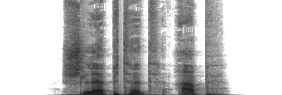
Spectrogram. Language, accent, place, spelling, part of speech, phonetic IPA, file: German, Germany, Berlin, schlepptet ab, verb, [ˌʃlɛptət ˈap], De-schlepptet ab.ogg
- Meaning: inflection of abschleppen: 1. second-person plural preterite 2. second-person plural subjunctive II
